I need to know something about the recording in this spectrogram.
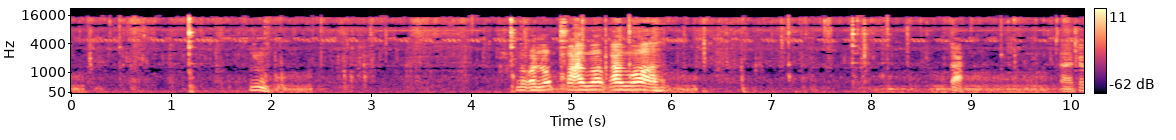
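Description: Spoons clink against plates.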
